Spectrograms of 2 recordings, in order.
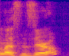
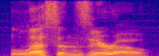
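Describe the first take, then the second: First: It is said at normal speed. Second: It is said slowly.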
